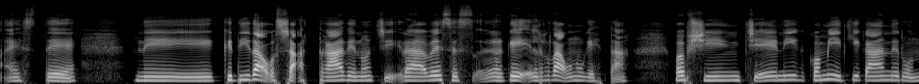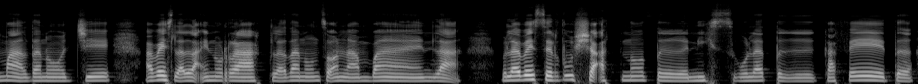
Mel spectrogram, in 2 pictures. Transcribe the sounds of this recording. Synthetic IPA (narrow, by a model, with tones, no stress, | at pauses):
e˨st̪e˨ | ne˧ke˧d̪i˦d̪a˧wsʃa̰˨t̪ɡa˦d̪i˧nu˦t͡ʃḭ˨ɾa˦˧βe˦se˧sɡe˨lɾd̪a˧˨wnu˦ɡe˨t̪a̰˧ba˦bʃi˧nt͡ʃe˧ni˦ko˧mi˦d̪ki˦ɡa˦nd̪i˧ɾu˨nma˧˨ld̪a˦no˧t͡ʃe˦a˧be˦sla˨la̰˧jnu˦ɾa˧kla˨d̪a˦nu˧nzo˧nla˧mba˦˧ɲla̰˧ɡu˧la˦be˦se˨sɾd̪u˦ʃa̰˨t̪nu˦t̪ɨ˧ni˧sɡu˧la˦t̪ɨ˧ka˨fe˦t̪a˧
